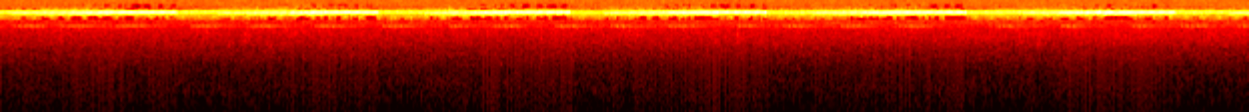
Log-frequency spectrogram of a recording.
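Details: Unbroken shrill trilling of forest insects, very high and steady in pitch, with volume surging and easing every one to two seconds throughout.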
